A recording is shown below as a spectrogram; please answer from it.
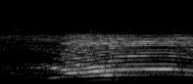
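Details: Red deer stag with 12-point antlers bellowing at the height of the rut, October 2023, Cerro Escribano and La Tinajilla, Refugio de Fauna Chico Mendes, Iberia: one drawn-out, rich harmonic roar, rising and then holding steady for about a second and a half.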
